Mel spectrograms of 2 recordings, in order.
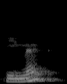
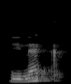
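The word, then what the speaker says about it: ENIAC: गलत लिख दिया है इसका नाम है इनेक ई एन आई ए सी इनेक ठीक है तो इलेक्ट्रॉनिक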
